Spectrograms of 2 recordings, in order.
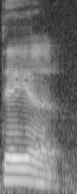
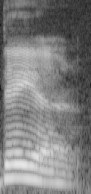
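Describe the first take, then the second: No difference in how they are said.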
